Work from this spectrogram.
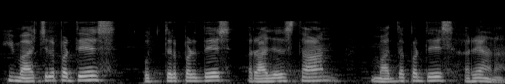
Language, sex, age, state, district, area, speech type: Punjabi, female, 45-60, Punjab, Patiala, urban, spontaneous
